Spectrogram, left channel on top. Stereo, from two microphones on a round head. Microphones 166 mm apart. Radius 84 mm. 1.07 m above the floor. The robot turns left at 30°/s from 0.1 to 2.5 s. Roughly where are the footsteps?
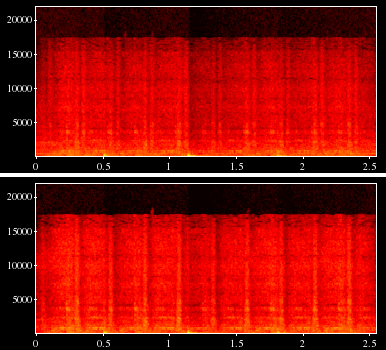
Centre.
